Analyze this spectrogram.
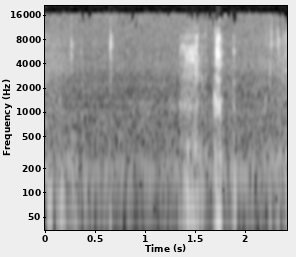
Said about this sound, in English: I had to take another sip of Joe.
